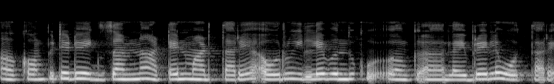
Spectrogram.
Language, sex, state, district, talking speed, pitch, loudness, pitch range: Kannada, female, Karnataka, Belgaum, 150 wpm, 240 Hz, -13 LUFS, 225-245 Hz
